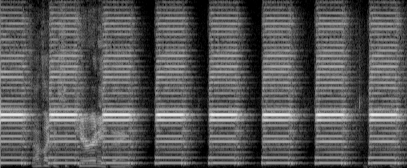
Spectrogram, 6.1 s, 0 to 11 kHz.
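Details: 2000 VW GTI Mk4 project, 237,000 miles, first key turn after finishing the work: a loud two-tone siren repeats about once a second with short gaps; anti-theft alarm tripped, which the seller said unlocking the trunk with the key can clear.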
